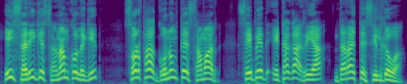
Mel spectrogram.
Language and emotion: Santali, angry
